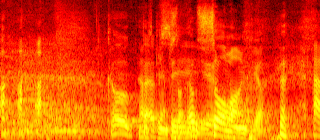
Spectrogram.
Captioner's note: audience laughs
